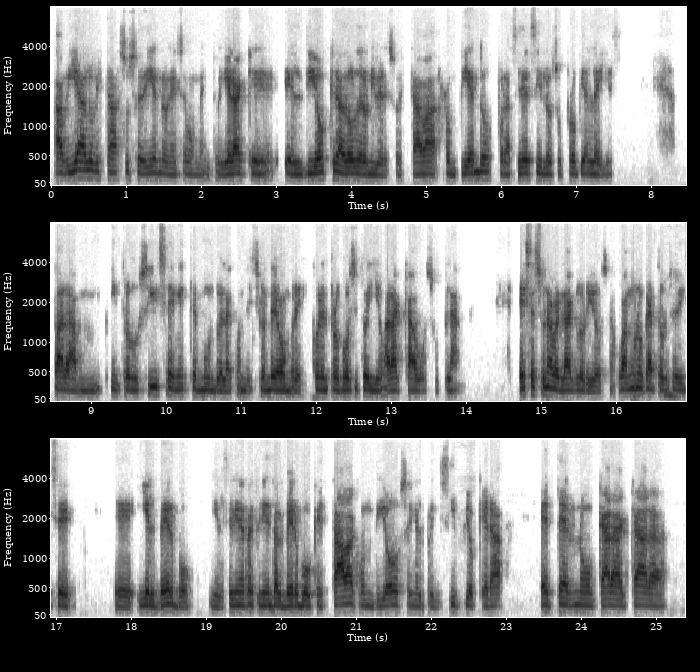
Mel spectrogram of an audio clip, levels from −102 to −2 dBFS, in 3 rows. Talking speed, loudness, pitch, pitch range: 175 wpm, -20 LUFS, 105 Hz, 100-110 Hz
